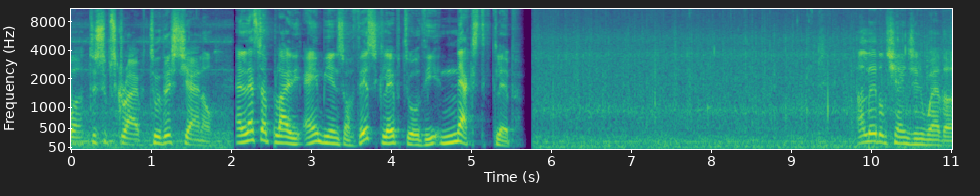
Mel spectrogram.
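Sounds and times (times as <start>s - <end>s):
steady rain falling: 5.8s - 11.0s.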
